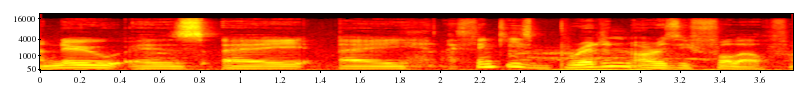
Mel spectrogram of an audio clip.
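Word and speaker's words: Bridan: remember or are new, is I think he's Briden, or is he full elf? I can't remember, actually. Let me look it up. Charlie is a Briden, yes. He's in his 50s. A Briden in my world is the B-R-I-D-A-N, is how it's spelled.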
